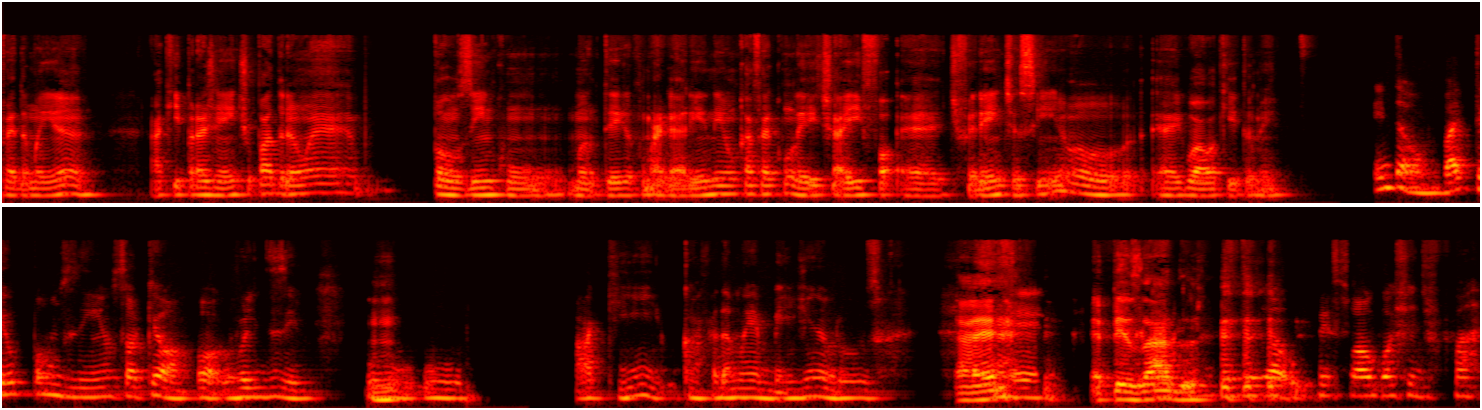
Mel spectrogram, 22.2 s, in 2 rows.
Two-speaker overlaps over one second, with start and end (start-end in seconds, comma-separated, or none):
none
